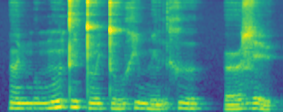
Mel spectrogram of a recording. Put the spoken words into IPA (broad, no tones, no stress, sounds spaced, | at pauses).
ə̃ y̯ m u m ũ t i t ũ y̯ t u x i m ĩ r x ɯ | ə˞ ɮ e y̯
